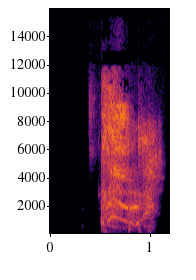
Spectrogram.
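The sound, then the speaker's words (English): A single harsh, raspy cough bursts out loud after a brief silence, lasting about half a second before cutting off abruptly. “Sorry about the cough.”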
